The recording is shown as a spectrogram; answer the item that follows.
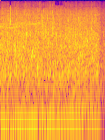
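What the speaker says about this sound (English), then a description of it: "Runoff water surging." Storm runoff water surging past a closed bridge after tornadoes, a loud steady rushing wash that cuts out suddenly near the end.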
